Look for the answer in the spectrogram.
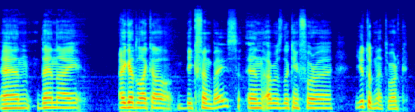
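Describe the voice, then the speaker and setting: A Slovak man chatting in halting, hesitant English, full of restarts and laughter, sitting a bit far from the mic. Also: a little high, steady tone, clear, resonant tone. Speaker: streamer and video editor guest. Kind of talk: casual chat. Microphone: too far from the mic.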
